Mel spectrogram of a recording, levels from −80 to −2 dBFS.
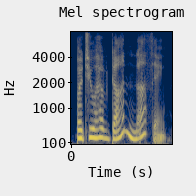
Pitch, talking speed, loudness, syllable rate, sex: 240 Hz, 200 wpm, -17 LUFS, 4.8 syllables/s, female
